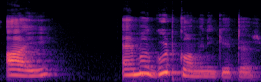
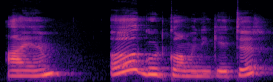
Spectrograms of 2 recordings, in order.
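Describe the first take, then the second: First: The stress falls on the word 'I'. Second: The stress falls on the word 'a'. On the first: "यहाँ पर मैंने आई पर stress दिया था" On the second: "next sentence में ए है"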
